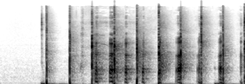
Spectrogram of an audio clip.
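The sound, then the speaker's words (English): A golf clap: roughly a dozen sharp, slightly uneven hand claps at a steady, unhurried pace, moderately loud, with no talking, starting after a brief moment of silence. “A golf clap.”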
